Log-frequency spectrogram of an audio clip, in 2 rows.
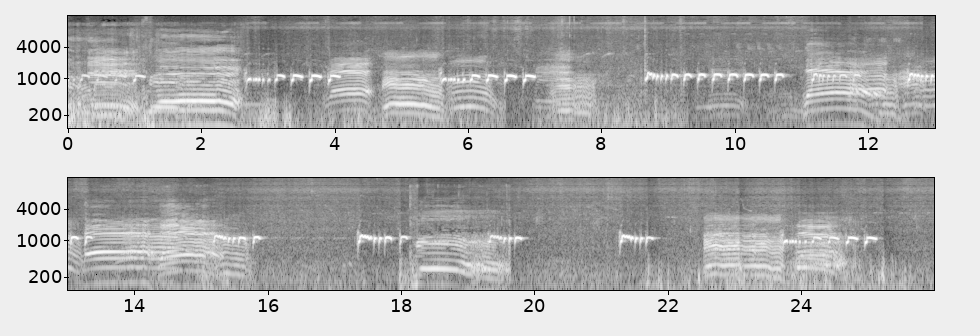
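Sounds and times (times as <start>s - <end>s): cattle mooing: 0.0s - 2.7s, 3.9s - 8.0s, 11.0s - 15.7s, 18.1s - 19.7s, 22.6s - 24.8s.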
